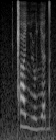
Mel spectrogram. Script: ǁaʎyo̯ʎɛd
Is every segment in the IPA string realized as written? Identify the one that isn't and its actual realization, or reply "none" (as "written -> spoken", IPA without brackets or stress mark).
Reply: none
